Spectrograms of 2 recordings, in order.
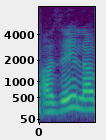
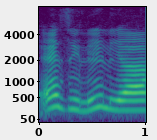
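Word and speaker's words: Azalea: Sorry यहाँ पर flower के नेम में थोड़ी सी प्रोनाउंसिएशन मिस्टेक मिस्टेक हो गई थी। इस फ्लावर का नाम एजिलिया फ्लावर है, जो कि व्हाइट कलर की होती है।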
